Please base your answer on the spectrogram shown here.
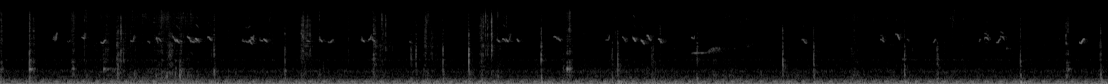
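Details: Brooder chicks aged 11-13 days, busy pecking and stretching; bursts of high, short cheeping notes from several birds come in clusters throughout, over a constant low mechanical hum and scattered pecking clicks.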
